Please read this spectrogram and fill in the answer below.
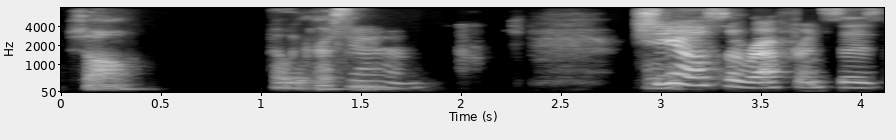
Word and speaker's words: helichrysum: How do you say it, Lisa? I say helichrysum, but yes, I've heard it the other way as well. So helichrysum.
